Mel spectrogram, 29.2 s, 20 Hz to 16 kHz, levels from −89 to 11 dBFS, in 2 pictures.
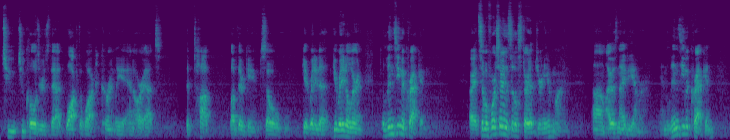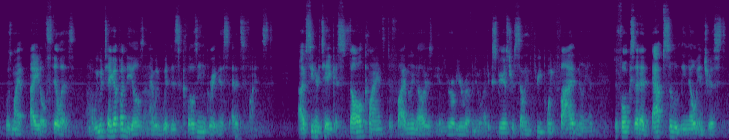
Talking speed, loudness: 190 wpm, -30 LUFS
